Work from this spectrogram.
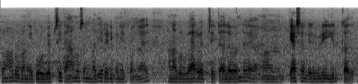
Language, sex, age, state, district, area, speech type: Tamil, male, 18-30, Tamil Nadu, Tirunelveli, rural, spontaneous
